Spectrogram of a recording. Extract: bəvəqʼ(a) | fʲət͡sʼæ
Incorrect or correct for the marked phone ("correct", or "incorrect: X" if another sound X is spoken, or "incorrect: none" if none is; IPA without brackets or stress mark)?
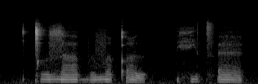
incorrect: ə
